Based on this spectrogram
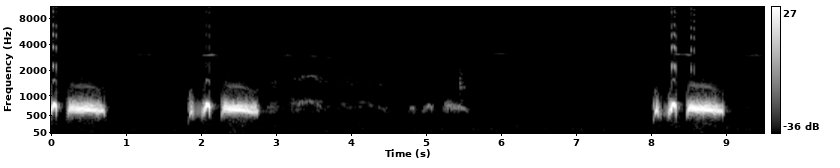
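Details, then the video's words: Caged decoy spotted dove calling to lure others: short clipped notes lead into a steady mid-pitched drawn-out coo, with the phrase repeated about every six seconds and silence between. "cu moi/ tiếng cu mồi"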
